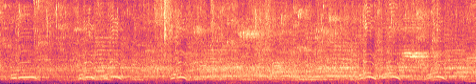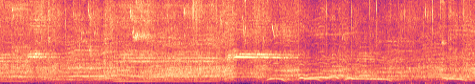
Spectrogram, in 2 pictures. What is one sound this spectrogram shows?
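Sneakers squeak sharply on a hard court, over and over.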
